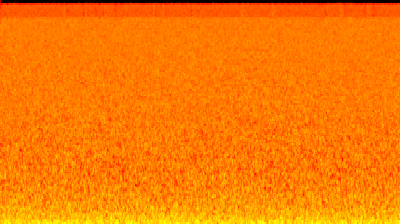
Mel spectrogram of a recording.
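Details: Simulated tinnitus: pink noise sample for tinnitus sound matching and frequency testing, a steady, soft rushing static with no change throughout, used to match persistent hissing tinnitus.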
